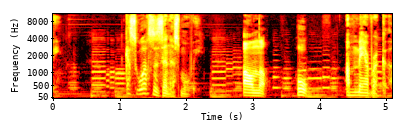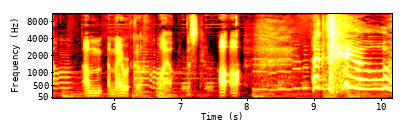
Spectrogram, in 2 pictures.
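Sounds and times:
speech: 1.1s - 8.4s
person sneezing in an exaggerated way: 9.0s - 9.7s.

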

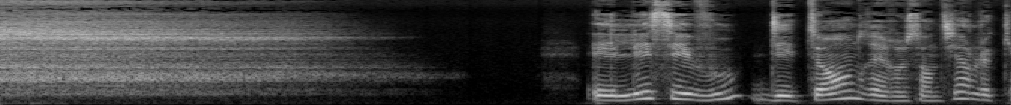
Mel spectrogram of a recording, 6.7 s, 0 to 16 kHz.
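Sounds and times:
deep breath in through the nose and out through the mouth: 0.0s - 3.9s
speech: 3.9s - 6.7s.

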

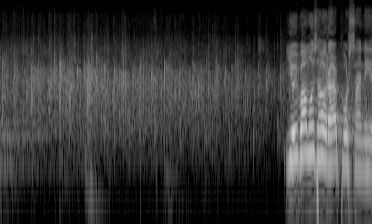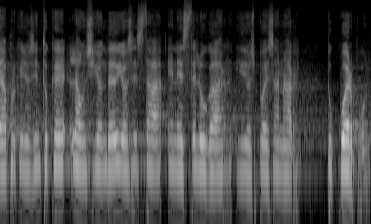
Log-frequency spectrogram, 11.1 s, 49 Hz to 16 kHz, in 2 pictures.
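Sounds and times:
congregation applauding: 0.0s - 4.4s
speech: 4.3s - 11.1s.

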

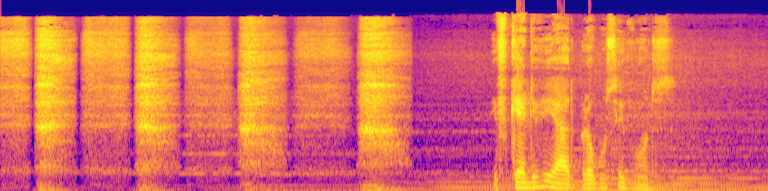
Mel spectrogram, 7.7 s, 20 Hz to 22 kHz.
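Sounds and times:
person panting and gasping on waking from a nightmare: 0.0s - 4.2s
speech: 4.9s - 6.8s.

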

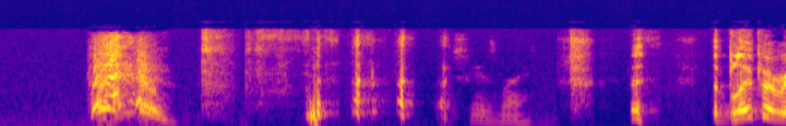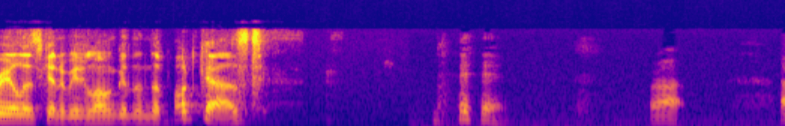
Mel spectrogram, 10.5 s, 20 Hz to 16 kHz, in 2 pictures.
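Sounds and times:
loud sneeze: 0.6s - 1.6s
speech: 1.0s - 1.2s, 3.2s - 3.6s, 4.2s - 7.1s, 8.2s - 8.7s, 9.6s - 10.4s
laughter: 1.7s - 3.1s, 8.2s - 8.6s.

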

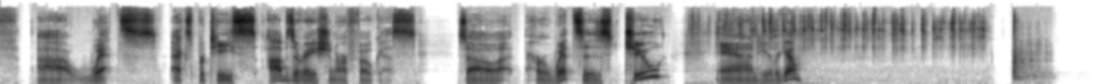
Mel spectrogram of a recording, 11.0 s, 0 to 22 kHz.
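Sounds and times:
speech: 0.4s - 8.3s
action die and two challenge dice rattling: 6.9s - 10.0s.

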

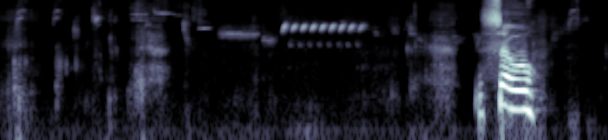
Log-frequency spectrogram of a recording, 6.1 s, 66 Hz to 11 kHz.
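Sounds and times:
wren singing with chirps, whistles and trill: 0.2s - 6.0s
speech: 4.8s - 5.5s.

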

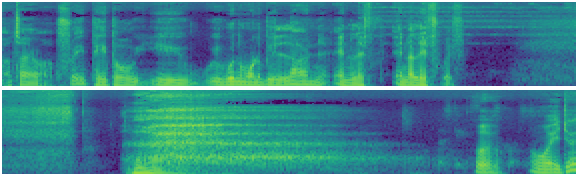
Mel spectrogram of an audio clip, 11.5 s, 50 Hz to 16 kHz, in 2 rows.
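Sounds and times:
speech: 0.1s - 4.7s, 7.0s - 7.8s, 10.5s - 11.4s
deep heavy breath with sighing exhale: 5.1s - 10.1s.

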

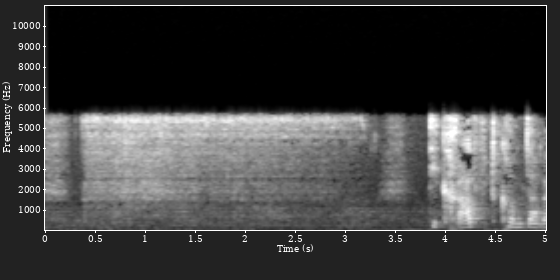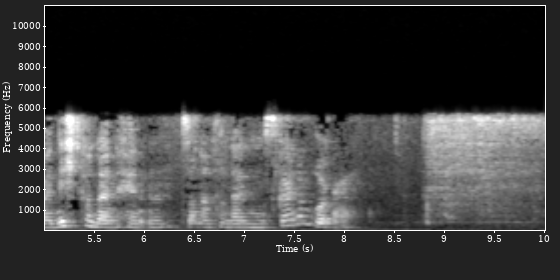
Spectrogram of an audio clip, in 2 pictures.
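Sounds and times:
person hissing like a cobra while lying on the belly: 0.0s - 3.2s, 8.8s - 10.0s
speech: 3.9s - 8.2s.

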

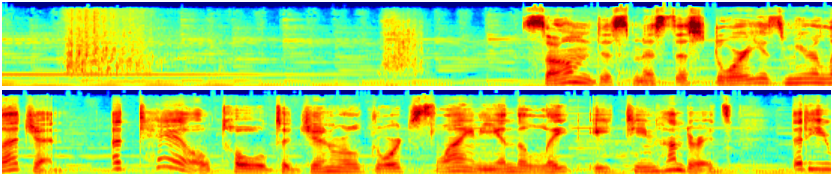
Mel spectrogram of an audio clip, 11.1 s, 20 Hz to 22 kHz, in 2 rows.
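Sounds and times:
horse neighing: 0.4s - 1.2s, 2.5s - 2.9s
speech: 3.6s - 11.0s.

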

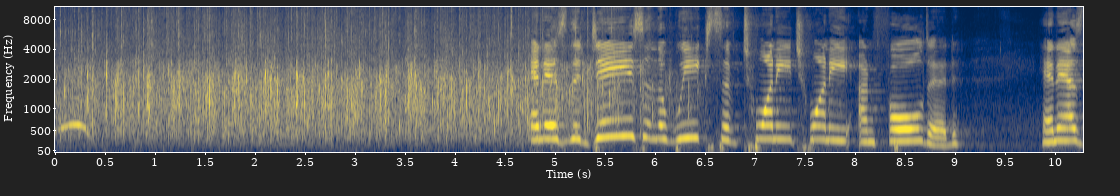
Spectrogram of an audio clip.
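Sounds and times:
large audience clapping: 0.0s - 6.5s
speech: 4.8s - 9.2s, 9.9s - 10.2s.

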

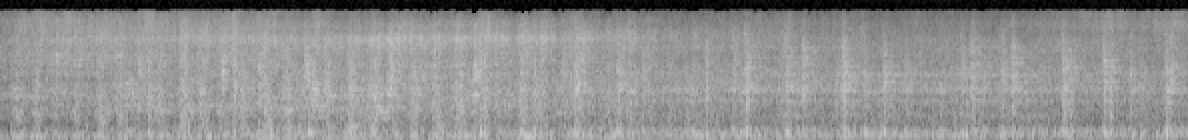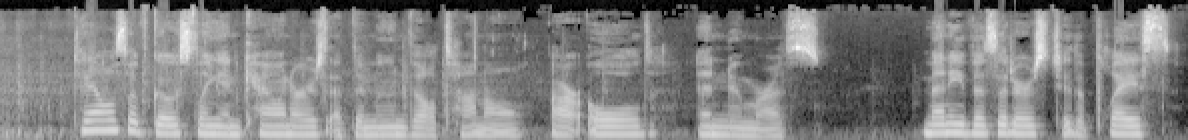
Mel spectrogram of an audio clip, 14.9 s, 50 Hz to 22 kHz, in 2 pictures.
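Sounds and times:
steam hissing from locomotive: 0.0s - 8.5s
steam locomotive train rumbling along rails: 0.0s - 14.8s
speech: 7.9s - 12.6s, 13.2s - 14.8s.

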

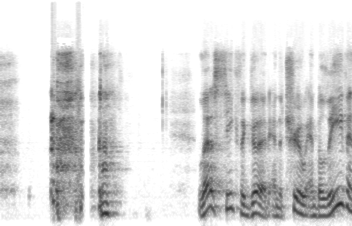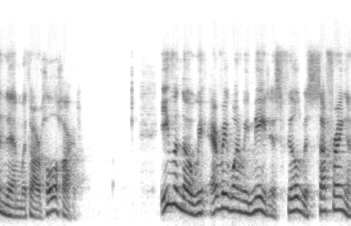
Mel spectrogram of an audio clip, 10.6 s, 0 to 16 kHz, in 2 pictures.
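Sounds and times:
person clearing throat: 0.0s - 1.9s
speech: 1.5s - 1.8s, 3.0s - 6.5s, 7.7s - 10.5s.

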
